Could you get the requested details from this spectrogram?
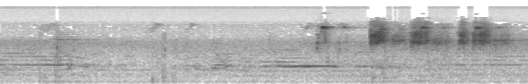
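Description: Black francolin giving a burst of harsh, grating, clipped notes in quick succession near the end, over a steady background hiss.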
